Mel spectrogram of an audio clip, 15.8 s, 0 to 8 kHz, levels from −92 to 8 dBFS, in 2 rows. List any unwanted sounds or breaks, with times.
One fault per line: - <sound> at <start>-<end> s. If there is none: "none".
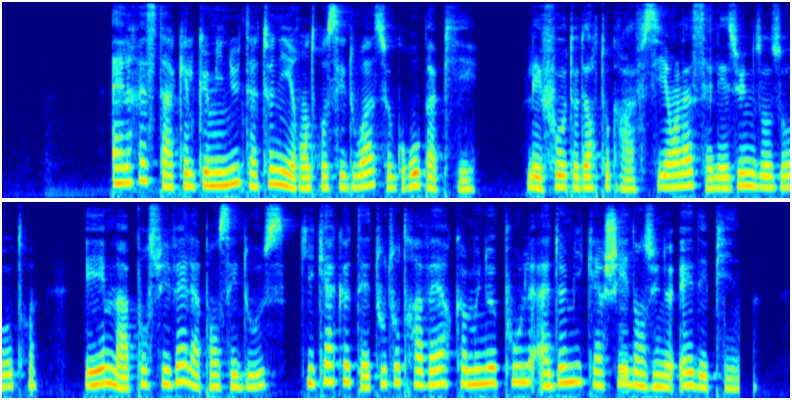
- dropout at 15.2-15.4 s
